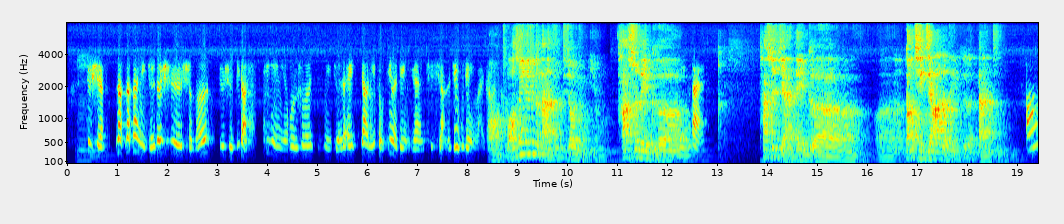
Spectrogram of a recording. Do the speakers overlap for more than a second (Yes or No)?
No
